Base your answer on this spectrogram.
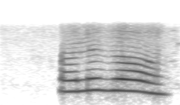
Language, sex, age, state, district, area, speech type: Kashmiri, female, 30-45, Jammu and Kashmir, Baramulla, rural, conversation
